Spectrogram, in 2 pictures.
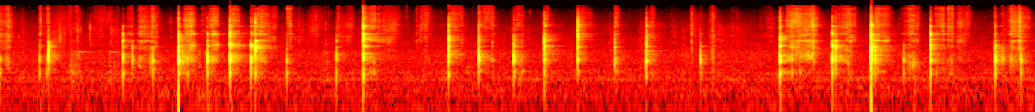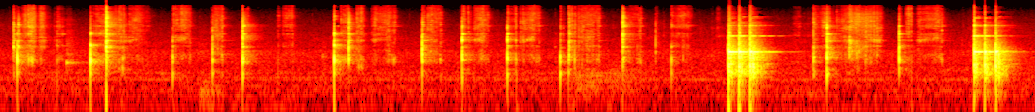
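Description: Wooden spoon scraping and tapping inside a stainless steel saucepan, scooping out cooked, drained barley flakes in short irregular strokes. About three-quarters of the way through, a louder knock sets the pot ringing.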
